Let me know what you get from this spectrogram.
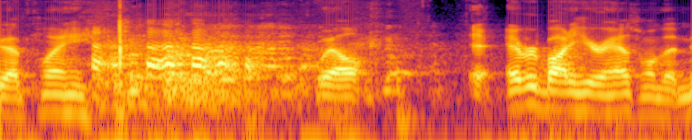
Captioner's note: colleagues laughing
